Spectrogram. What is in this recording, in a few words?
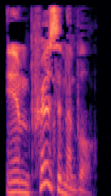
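"imprisonable", British English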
